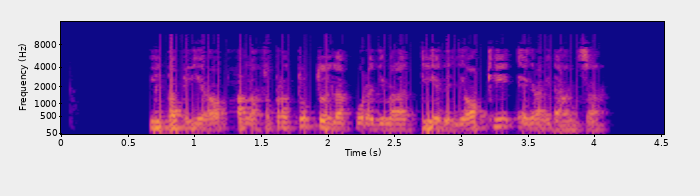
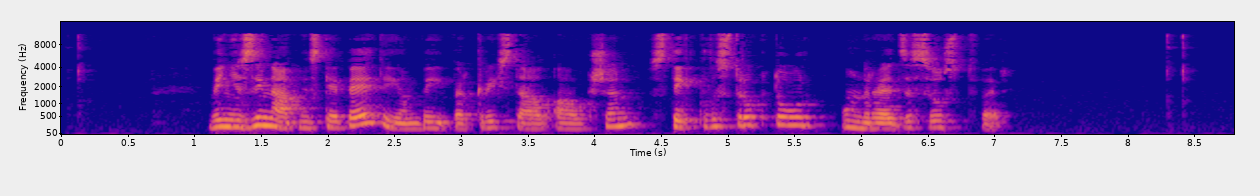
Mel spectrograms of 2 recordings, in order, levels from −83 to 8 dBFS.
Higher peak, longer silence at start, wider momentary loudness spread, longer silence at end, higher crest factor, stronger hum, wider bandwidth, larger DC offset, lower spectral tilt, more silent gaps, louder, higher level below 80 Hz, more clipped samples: about the same, -6 dBFS vs -6 dBFS; second, 0.65 s vs 1.1 s; second, 6 LU vs 15 LU; second, 0.45 s vs 1.7 s; about the same, 18 dB vs 20 dB; neither; about the same, 11.5 kHz vs 11.5 kHz; neither; first, -6 dB/octave vs -3.5 dB/octave; neither; about the same, -24 LUFS vs -24 LUFS; first, -46 dBFS vs -68 dBFS; neither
